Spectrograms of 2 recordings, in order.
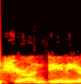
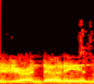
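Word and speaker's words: Girandoni: The Girondini rifle? – There's some debate among everyone about whether it's Girondini or Girondoni. But I'm calling it the Girondoni in the book.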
